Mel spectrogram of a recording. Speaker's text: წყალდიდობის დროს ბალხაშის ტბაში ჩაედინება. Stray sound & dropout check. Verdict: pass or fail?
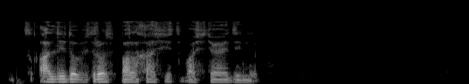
pass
